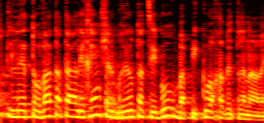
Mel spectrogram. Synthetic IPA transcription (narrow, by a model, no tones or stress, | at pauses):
tlet̪o̞vat̪hat̪aːliχimʃelbʁiut̪hat͡sibuʁbepikuaχavet̪eʁnaʁi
